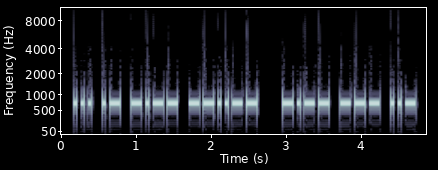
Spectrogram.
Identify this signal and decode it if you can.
Morse code, heard as a keyed tone, about 25 wpm, 700 Hz. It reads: SAY, YOU
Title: Sentences from Top 1600 Words 25wpm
